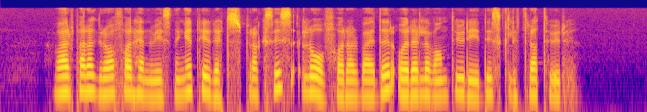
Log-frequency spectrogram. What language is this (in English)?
Norwegian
